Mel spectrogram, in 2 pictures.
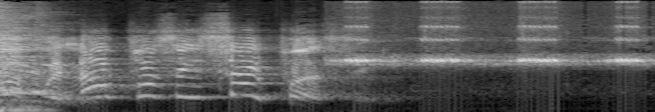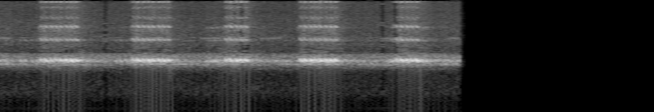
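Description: The tail end of a hip-hop track, then a cricket chirping in a steady rhythm, a little under three chirps a second, which cuts off suddenly near the end.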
